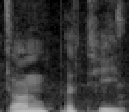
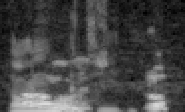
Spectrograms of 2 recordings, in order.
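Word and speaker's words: Don Pettit: not showing John Petit, mate? Come on, John Petit. Don. Oh, there we go. That's why it's spelled wrong.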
